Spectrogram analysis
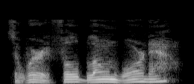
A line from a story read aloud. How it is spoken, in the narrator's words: Fisher muttered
